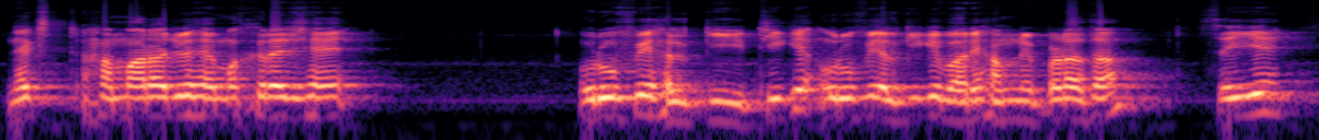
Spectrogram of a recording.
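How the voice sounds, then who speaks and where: Brief: male recitation tutor, slightly higher pitch, repetitive and patient, drawn-out demonstrations. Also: fairly even intonation, highs cut off. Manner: repeats points, checks in with frequent "okay"; slows right down to demonstrate sounds. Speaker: Quran recitation teacher. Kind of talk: spoken lesson.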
